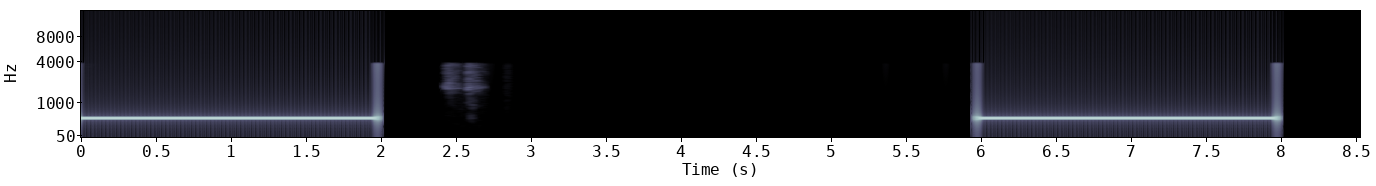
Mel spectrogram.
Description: Ringback tone (North America), 440 + 480 Hz.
